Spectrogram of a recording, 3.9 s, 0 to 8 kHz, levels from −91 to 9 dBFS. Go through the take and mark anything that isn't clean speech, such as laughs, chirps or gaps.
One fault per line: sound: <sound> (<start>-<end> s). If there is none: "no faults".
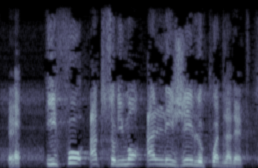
sound: laugh (0.1-0.3 s)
